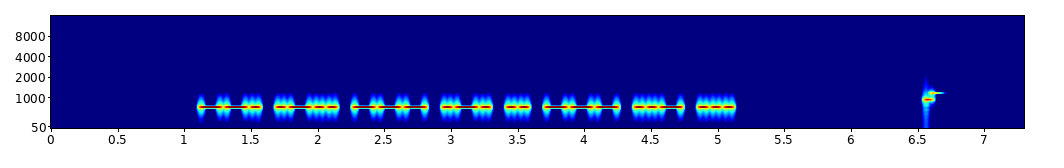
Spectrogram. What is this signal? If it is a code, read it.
Morse code, heard as a keyed tone, about 25 wpm, 700 Hz. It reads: GLORIOUS
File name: Eight Letter Words - 25wpm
